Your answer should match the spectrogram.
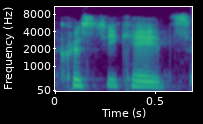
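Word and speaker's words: Kristi Kates: It's at Christy Cates, and my name is spelled KRISTIKATES.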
